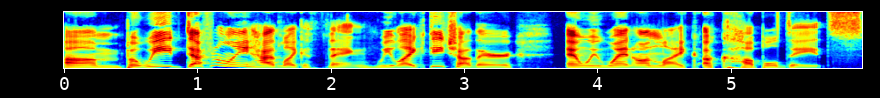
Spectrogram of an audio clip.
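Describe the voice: The speaker simply reads the text aloud in a plain manner.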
